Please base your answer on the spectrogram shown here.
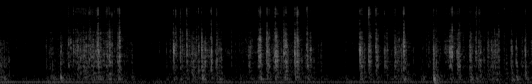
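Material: Plastic.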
